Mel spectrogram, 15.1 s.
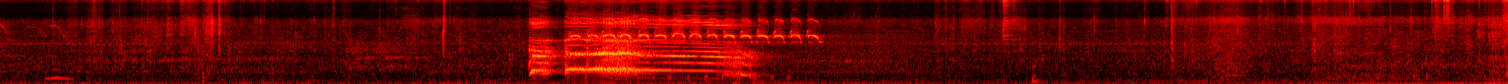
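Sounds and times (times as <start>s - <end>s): higher bird chirps: 6.5s - 8.3s.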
